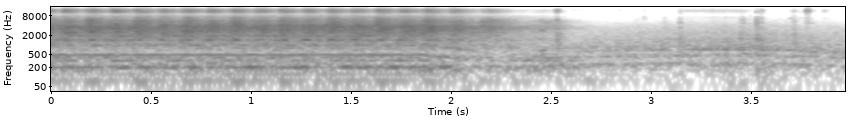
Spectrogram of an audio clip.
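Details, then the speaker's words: Mazda RX-7 FC with freshly rebuilt 13B NA rotary engine, first start attempt on a weak battery boosted by a jump pack: slow, laboured cranking about three beats a second that fades after two seconds; low battery, slow cranking. "Let's see. It's not going to be enough juice, but just to crank a wee bit."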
